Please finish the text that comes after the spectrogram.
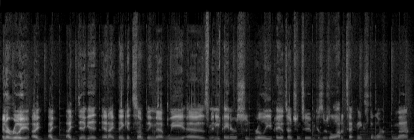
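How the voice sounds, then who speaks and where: A man hosts a casual livestream teaching miniature painting, thinking aloud and rambling as he works. His medium-pitched voice is bright and forceful, fairly quick with few pauses, over soft background music.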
